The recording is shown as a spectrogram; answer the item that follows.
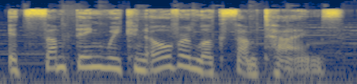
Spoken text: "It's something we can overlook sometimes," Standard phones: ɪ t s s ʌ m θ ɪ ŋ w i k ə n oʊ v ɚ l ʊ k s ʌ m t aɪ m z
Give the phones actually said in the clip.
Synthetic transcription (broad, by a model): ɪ t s s ʌ m θ ɪ ŋ w i k ə n oʊ v ɚ l ʊ k s ʌ m t aɪ m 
